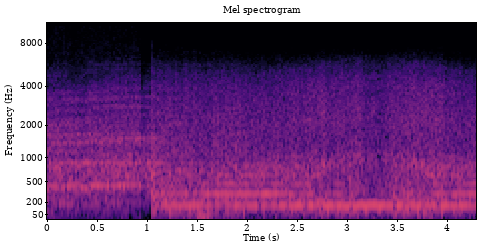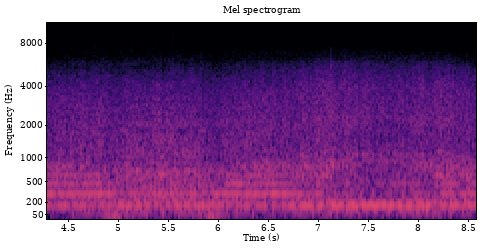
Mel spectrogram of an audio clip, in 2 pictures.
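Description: A racing car engine roars steadily up close.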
